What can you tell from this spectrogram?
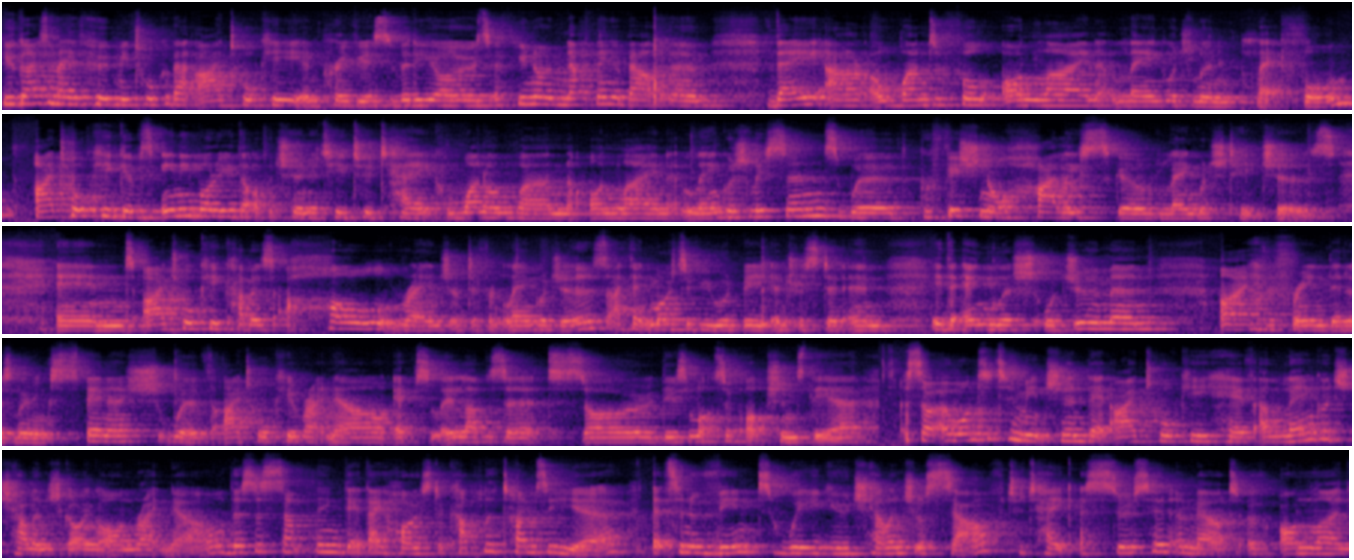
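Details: Pregnant woman with a habitually croaky, crackly voice that she says worsens whenever she is pregnant, blaming the pregnancy; she is also slightly out of breath; vocal fry (creaky voice).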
